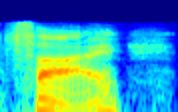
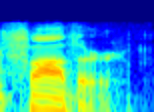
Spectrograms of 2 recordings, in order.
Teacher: the voiceless fricative th, as in thigh, and the voiced fricative the, as in father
